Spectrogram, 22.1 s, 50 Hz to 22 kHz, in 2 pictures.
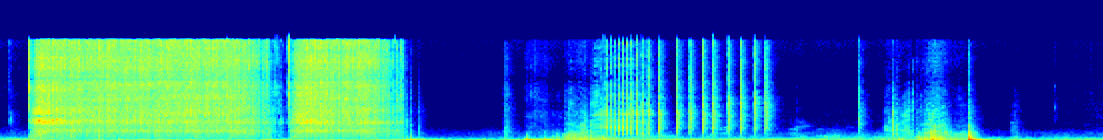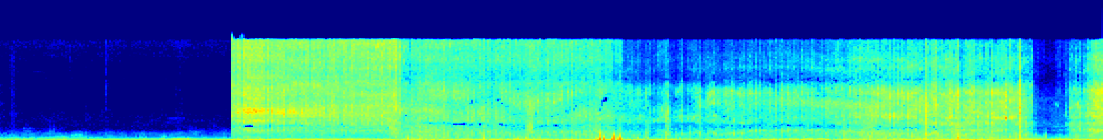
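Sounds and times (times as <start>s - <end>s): toy motors whirring: 0.2s - 4.2s, 6.0s - 7.8s, 13.4s - 22.0s
gears clicking rapidly: 0.3s - 4.1s, 13.4s - 22.0s.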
